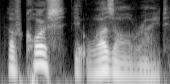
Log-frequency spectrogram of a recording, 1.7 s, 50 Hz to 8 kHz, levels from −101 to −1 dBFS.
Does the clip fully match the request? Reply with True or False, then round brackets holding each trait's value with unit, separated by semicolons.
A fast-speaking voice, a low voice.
True (210 wpm; 100 Hz)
